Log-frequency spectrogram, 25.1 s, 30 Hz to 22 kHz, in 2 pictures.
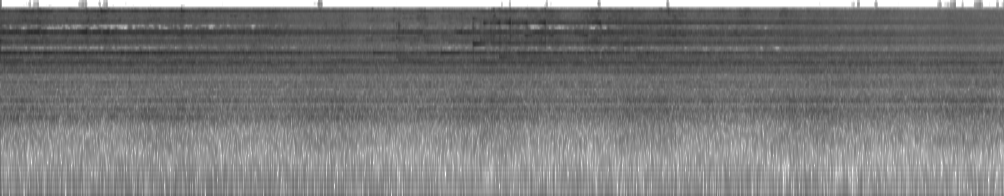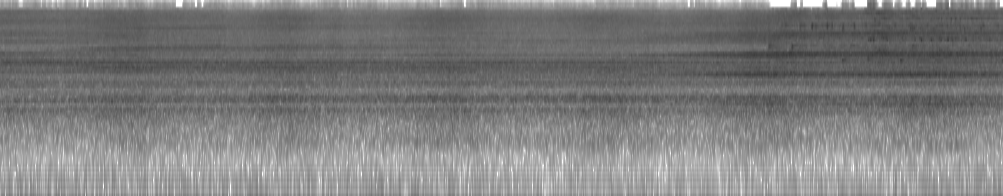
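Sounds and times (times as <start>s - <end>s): sustained high-pitched tones: 0.0s - 13.7s, 20.4s - 25.0s.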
